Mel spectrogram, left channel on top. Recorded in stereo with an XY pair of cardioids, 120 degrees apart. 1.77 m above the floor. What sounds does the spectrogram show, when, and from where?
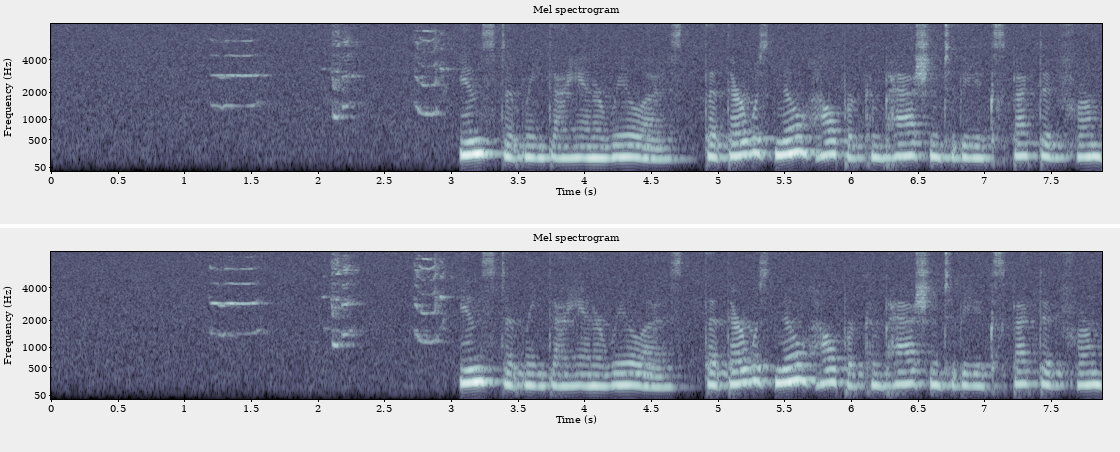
1.2 s a squeak: 55° right, 5.5 m
3.1 s a woman speaking: straight ahead, 3 m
